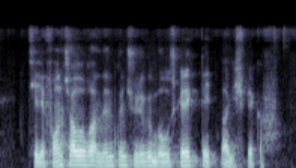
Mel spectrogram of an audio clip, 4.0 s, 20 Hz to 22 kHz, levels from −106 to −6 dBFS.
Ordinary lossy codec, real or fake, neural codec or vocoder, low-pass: Opus, 32 kbps; fake; autoencoder, 48 kHz, 128 numbers a frame, DAC-VAE, trained on Japanese speech; 10.8 kHz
